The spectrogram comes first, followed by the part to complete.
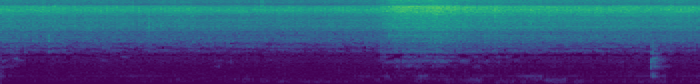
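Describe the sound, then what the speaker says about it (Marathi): Cluster beans (guar pods) tipped into cooked masala in a wok, a constant bright sizzle that swells louder midway as they hit the oil, with a few scraping clinks. "त्यामध्ये टाकणार आहे मी गवारीची शेंग."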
